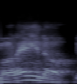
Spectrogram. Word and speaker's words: Moreno: That's like one of those pronunciation things that you gotta roll the tongue, though, really, if you really want to pronounce it right in Spanish, you know what I mean? Moreno, you know what I mean? – Oh.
